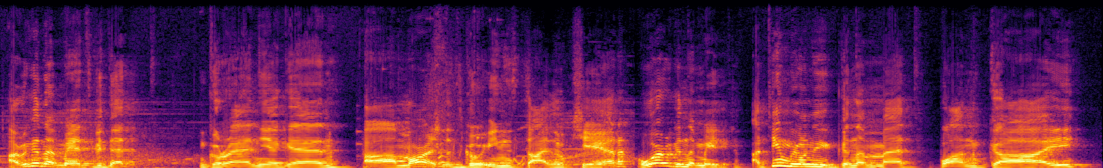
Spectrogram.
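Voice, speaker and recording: A young man casually commenting on a game he is playing, chatty and excitable with lots of fillers. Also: medium pitch, slight background noise. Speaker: gaming streamer. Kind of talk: casual let's-play commentary.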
